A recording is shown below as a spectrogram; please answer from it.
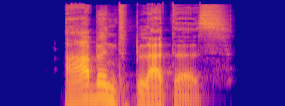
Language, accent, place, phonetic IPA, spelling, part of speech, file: German, Germany, Berlin, [ˈaːbn̩tˌblatəs], Abendblattes, noun, De-Abendblattes.ogg
- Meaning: genitive of Abendblatt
